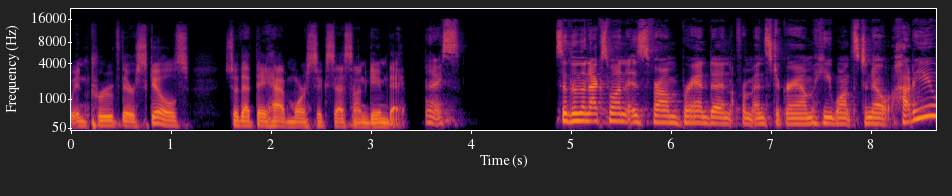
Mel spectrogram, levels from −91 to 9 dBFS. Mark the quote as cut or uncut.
cut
